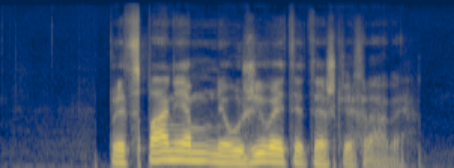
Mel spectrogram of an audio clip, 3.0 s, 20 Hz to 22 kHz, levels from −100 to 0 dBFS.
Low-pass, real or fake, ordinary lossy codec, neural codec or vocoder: 19.8 kHz; fake; none; codec, 44.1 kHz, 7.8 kbps, DAC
